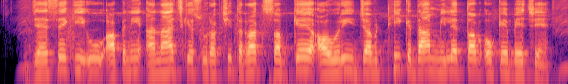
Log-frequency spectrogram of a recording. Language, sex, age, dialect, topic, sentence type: Bhojpuri, male, 18-24, Northern, agriculture, statement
